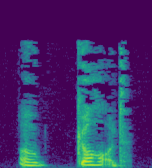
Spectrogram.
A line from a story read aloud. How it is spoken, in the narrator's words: Tatiana moaned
